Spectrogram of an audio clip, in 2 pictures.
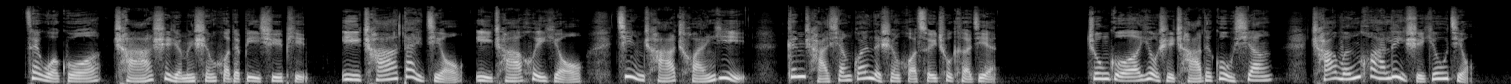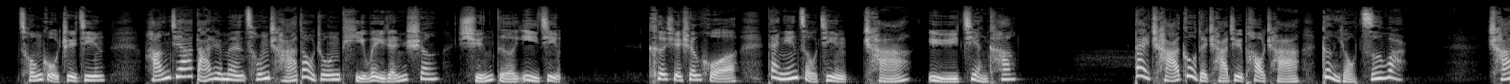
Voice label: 女 茶酒; 茶垢的危害

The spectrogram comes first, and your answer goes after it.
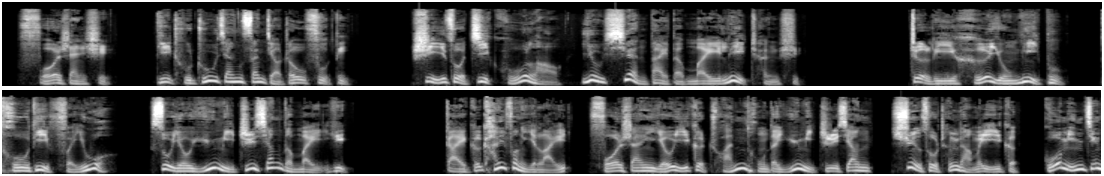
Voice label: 男 专题; 农业科学研究所

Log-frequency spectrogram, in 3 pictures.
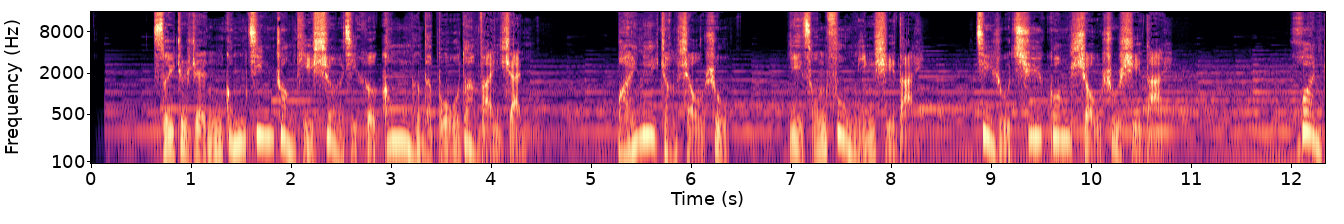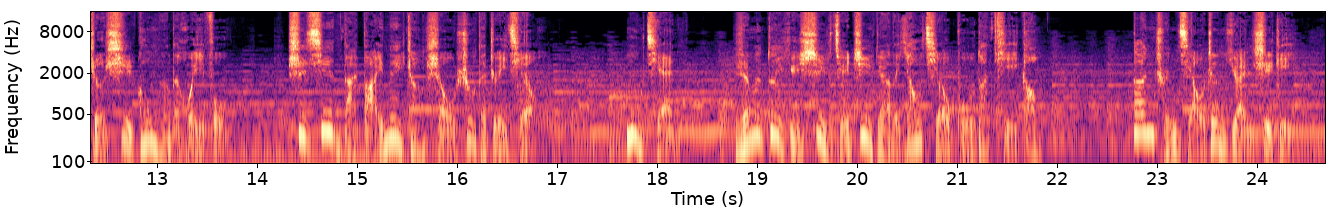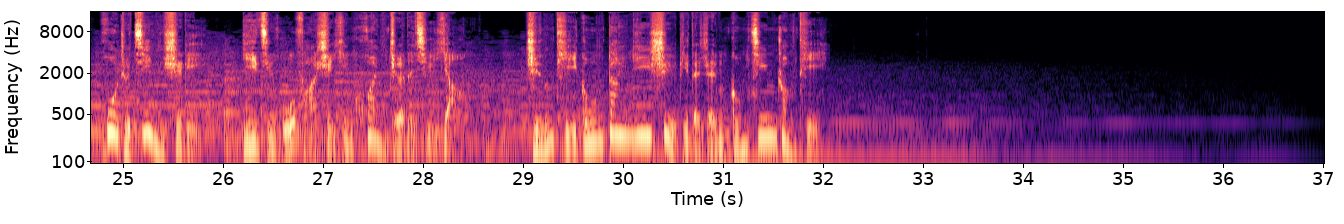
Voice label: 男 健康专题; 白内障手术

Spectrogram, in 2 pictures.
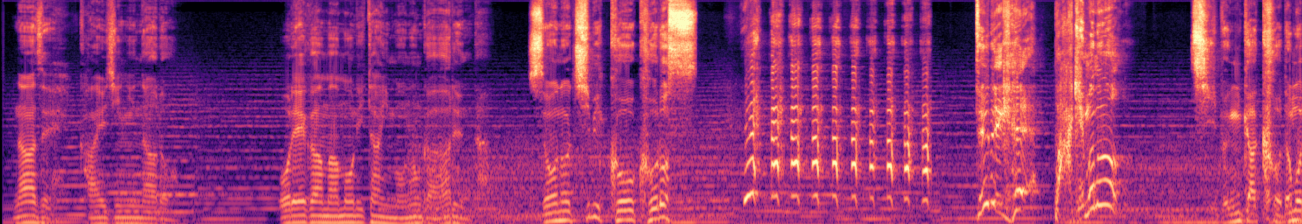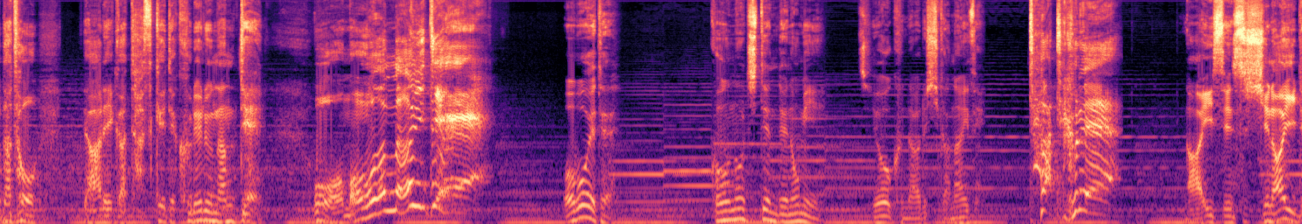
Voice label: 男, 日语, 动漫人物; 精分

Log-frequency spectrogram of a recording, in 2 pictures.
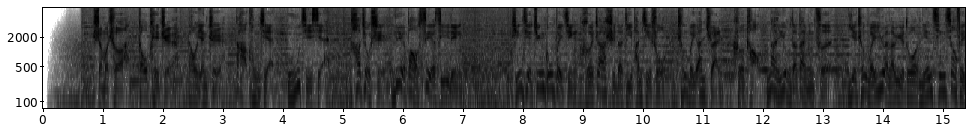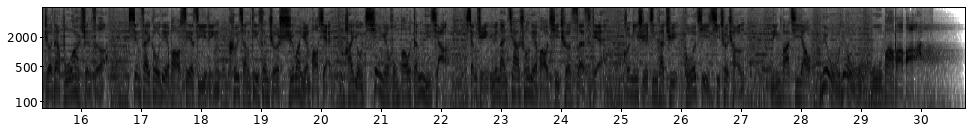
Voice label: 男 年轻磁性 广告; 猎豹cs10

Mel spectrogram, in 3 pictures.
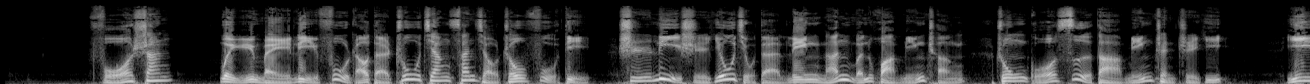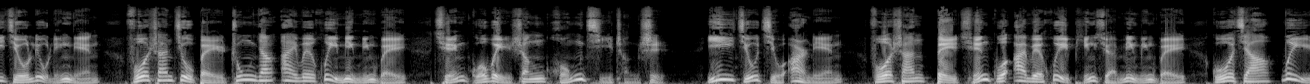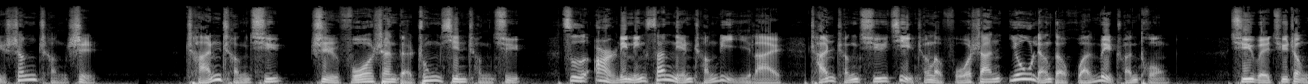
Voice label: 男 工作总结 宣传片; 某区环卫三年城市管理总结宣传片

